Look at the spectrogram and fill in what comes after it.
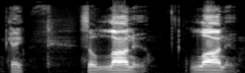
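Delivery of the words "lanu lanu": "lanu" with a long, stressed "la"; LA-nu, accent up front in "lanu"; stress on first syllable. Shown as a demonstration. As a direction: lean on the "la" of "lanu", letting "nu" fall away. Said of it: "It's on that first syllable".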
